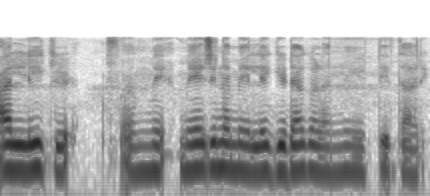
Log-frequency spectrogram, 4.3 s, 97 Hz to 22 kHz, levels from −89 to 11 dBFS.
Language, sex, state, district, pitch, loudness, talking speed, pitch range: Kannada, female, Karnataka, Koppal, 200 Hz, -16 LUFS, 85 wpm, 195-205 Hz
